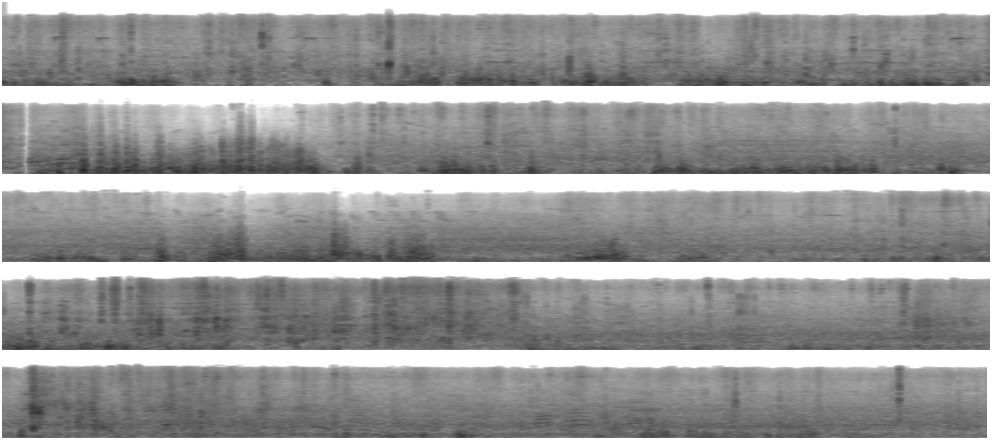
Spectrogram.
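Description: Horse hooves clip-clopping as a horse is ridden along a trail, heard from the saddle as a run of irregular knocks.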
